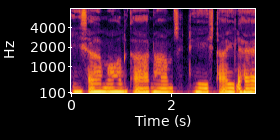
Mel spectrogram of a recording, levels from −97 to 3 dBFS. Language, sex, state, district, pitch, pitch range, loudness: Hindi, male, Jharkhand, Deoghar, 130 Hz, 130-140 Hz, -13 LUFS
